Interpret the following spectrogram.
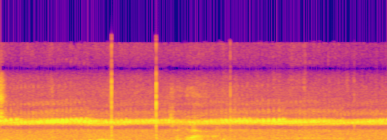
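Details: A dense spring peeper chorus in springtime at a small pond, with high, shrill peeps merging into one steady ringing trill.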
